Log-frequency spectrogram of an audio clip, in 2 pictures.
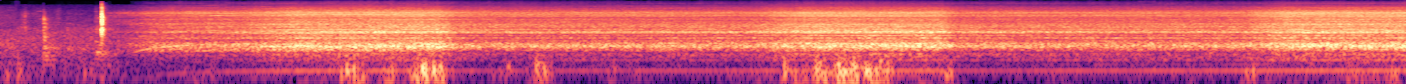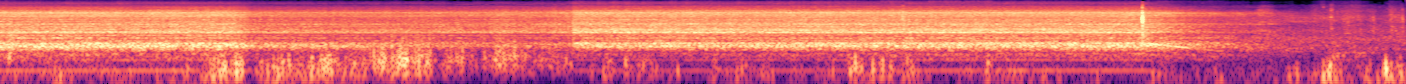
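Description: A heat gun blows hard and continuously while shrinking heat shrink tubing over a wire on a Wheel Horse tractor's connector, a loud steady roar with brief pauses and a few clicks and handling knocks.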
